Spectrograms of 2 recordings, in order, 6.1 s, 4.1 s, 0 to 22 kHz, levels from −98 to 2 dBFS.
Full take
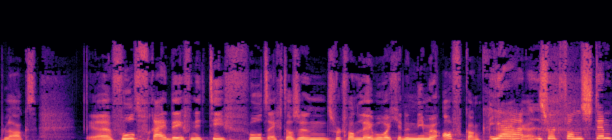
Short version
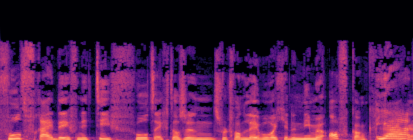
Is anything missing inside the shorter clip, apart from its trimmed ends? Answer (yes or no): no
